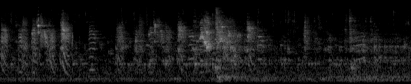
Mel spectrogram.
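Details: Captive pet Zebra finches (Taeniopygia guttata) chirp in quick, overlapping bursts of high, nasal beeps.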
